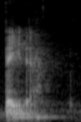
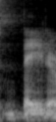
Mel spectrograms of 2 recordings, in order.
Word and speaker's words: βήτα: Now the pronunciation in modern Greek is different than if you're reading in New Testament Greek, so Koine Greek. So it's more of a V sound.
